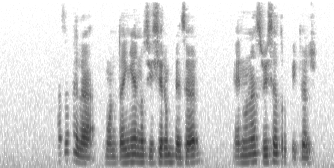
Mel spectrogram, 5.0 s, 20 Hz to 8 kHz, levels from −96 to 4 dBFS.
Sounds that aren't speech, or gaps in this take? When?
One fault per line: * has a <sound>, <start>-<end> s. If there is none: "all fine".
all fine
